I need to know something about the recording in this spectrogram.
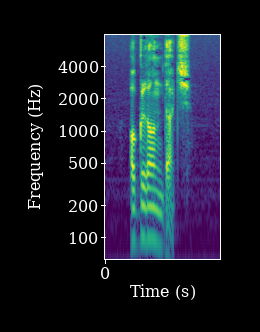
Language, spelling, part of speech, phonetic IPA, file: Polish, oglądać, verb, [ɔɡˈlɔ̃ndat͡ɕ], Pl-oglądać.ogg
